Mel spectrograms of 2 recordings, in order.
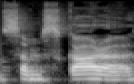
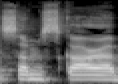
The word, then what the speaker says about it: samskara: the concept of this in India would be called samskara, something around. I always remember this word samskara because it has the word phonetically scar in it, which is us holding on to these painful pasts.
